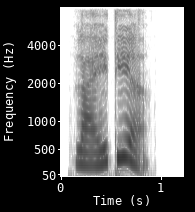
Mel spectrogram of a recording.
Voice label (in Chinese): "来电", Chinese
